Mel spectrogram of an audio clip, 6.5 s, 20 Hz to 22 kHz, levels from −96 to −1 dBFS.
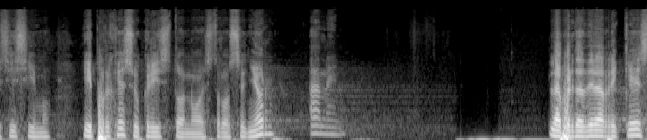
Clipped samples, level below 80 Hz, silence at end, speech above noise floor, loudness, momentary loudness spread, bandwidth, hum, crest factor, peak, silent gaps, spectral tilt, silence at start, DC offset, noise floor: under 0.1%; -26 dBFS; 0 s; 45 dB; -17 LUFS; 20 LU; 16 kHz; none; 16 dB; -2 dBFS; none; -6.5 dB/octave; 0 s; under 0.1%; -62 dBFS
